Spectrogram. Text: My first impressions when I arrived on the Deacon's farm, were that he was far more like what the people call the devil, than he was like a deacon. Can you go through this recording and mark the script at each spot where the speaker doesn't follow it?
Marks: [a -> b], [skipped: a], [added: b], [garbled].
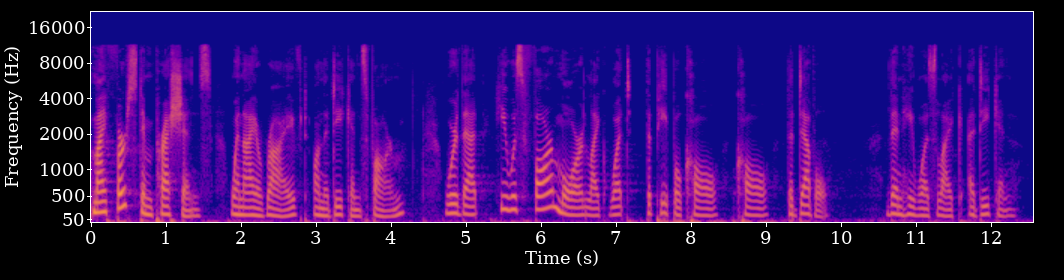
My first impressions when I arrived on the Deacon's farm, were that he was far more like what the people call [added: call] the devil, than he was like a deacon.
